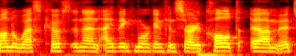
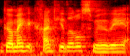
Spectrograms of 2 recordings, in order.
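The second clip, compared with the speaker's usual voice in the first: ordinary delivery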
